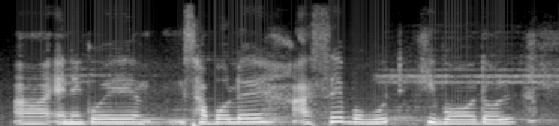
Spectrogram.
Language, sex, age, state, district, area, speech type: Assamese, female, 18-30, Assam, Kamrup Metropolitan, urban, spontaneous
